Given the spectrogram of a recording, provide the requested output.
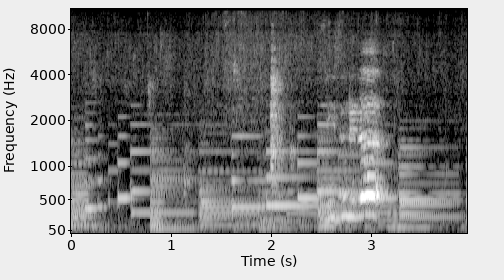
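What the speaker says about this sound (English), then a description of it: "my potatoes are sauteing" Potatoes sauté in hot oil in a pan, a steady sizzle running beneath prominent music, with a brief spoken phrase partway through.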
